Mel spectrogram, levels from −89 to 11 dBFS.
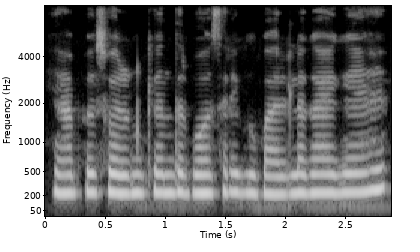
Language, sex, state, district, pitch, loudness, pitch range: Hindi, female, Bihar, Patna, 230 Hz, -13 LUFS, 225-235 Hz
